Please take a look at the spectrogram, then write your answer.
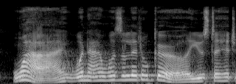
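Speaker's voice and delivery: put-on high, sweet little-girl voice; girlish voice. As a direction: coo it like a charming young woman. Repeats the quote, higher.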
